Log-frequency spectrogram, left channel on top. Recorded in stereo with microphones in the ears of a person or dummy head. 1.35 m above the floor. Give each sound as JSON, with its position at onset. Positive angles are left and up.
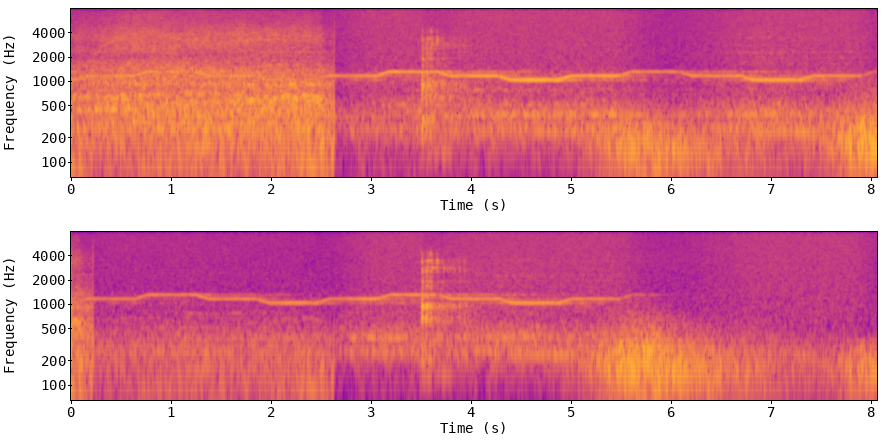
{"t": 3.5, "sound": "a dropped coin", "side_deg": -50, "distance_m": 5.0}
